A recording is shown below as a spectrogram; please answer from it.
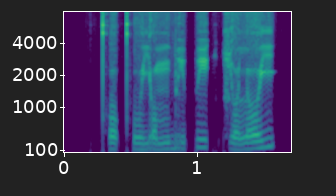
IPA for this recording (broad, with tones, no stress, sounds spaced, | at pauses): kʰ o˩ kʰ u˩ j o˩˧ m b i˧˩ p iː˧ k̚ t͡ɕ o˧˩ l o˧˥ j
